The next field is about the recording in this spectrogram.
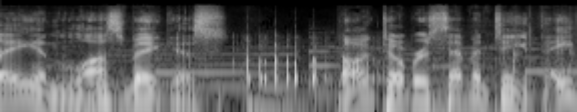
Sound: ball Clatters Into Hole

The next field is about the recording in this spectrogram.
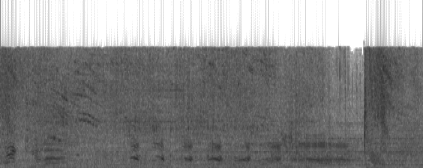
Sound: cackling

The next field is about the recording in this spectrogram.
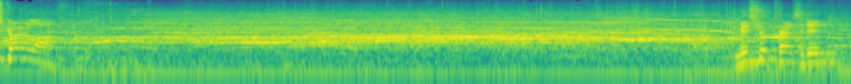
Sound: applause

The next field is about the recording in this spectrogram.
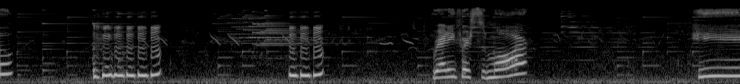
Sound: giggle

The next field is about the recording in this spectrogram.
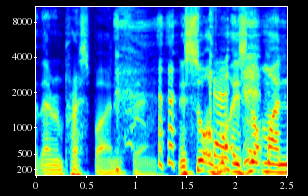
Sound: laughing

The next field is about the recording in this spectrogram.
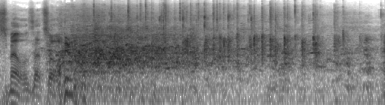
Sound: audience laughter

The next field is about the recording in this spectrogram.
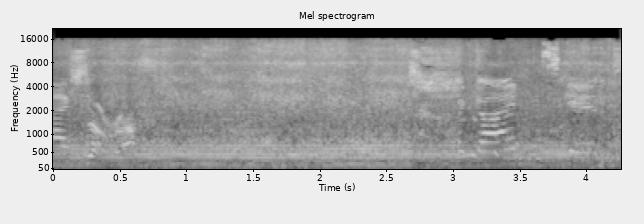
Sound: laughs

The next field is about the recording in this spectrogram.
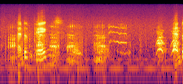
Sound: oinking

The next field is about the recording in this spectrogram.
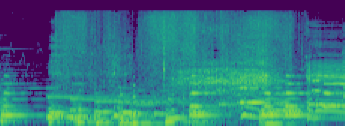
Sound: sound of brooms

